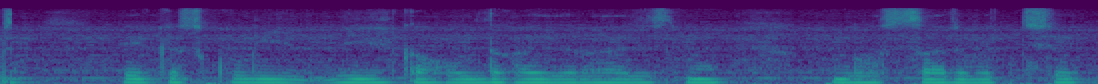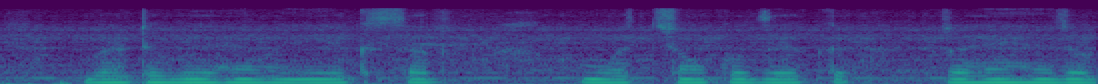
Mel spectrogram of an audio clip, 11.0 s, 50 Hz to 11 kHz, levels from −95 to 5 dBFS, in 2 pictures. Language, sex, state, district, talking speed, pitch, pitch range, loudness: Hindi, male, Bihar, Madhepura, 125 wpm, 125 Hz, 120-125 Hz, -43 LUFS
